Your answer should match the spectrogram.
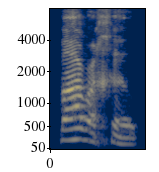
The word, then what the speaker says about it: Baruchu: It's Baruchu. So line 3, the first word, do we pronounce the Shava or we don't? We do. So that's a 3-syllable word on line 3, first word.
